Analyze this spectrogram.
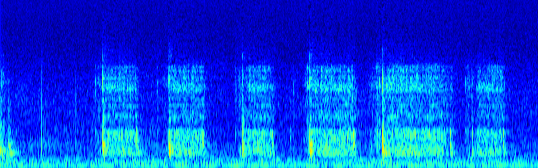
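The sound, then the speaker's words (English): A telephone being dialed: six short electronic dial tones in an uneven sequence, each lasting about half a second, moderately loud over a faint background hum, with no talking. “Now the phone.”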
